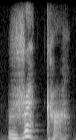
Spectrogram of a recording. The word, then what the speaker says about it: rzeka: Now, this digraph, RZ, is exactly the same in pronunciation as Z dot. So we can say that Z dot Z equals this. It's a different spelling, the same sound.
